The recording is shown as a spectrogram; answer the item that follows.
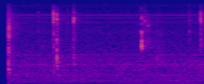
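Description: A handful of light clicks from computer keys or a mouse, spread unevenly over two seconds, over a low steady hum.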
